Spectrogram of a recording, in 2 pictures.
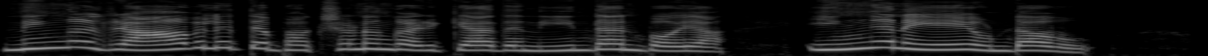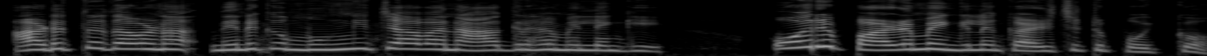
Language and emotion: Malayalam, angry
